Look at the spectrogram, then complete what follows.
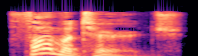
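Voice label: "thaumaturge", British English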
